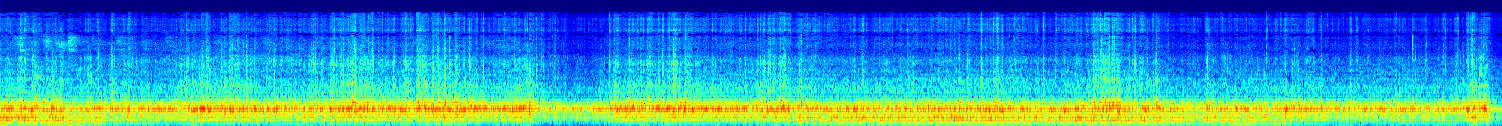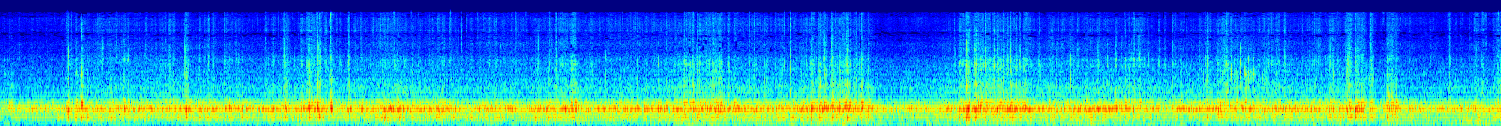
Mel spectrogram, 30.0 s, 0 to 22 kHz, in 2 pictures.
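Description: Sector 9 skateboard wheels rolling over rough, cracked asphalt: a steady rolling rumble with scattered clicks as the wheels cross cracks. The sound dips briefly a few times.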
